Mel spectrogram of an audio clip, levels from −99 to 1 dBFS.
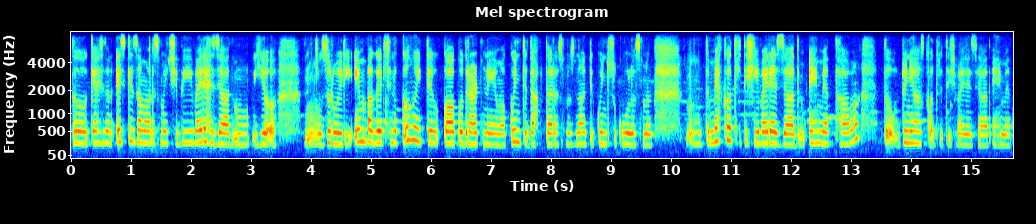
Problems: background sounds at intervals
